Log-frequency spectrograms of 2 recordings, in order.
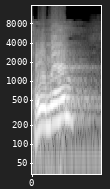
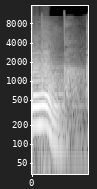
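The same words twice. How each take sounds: First: "Amen?" with rising pitch; call-and-response prompt, "Amen" lifted as a question. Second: "Amen" with a falling close; settled "Amen" answering the congregation; affirming amen. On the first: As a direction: ask "Amen?" for a response, higher. Preacher asks congregation to respond. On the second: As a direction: confirm "Amen" as a statement, pitch dropping. Preacher confirms after congregation answers. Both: Real, not acted.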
